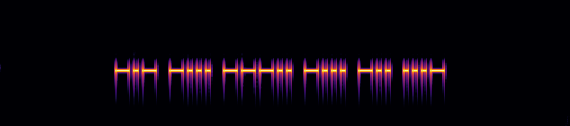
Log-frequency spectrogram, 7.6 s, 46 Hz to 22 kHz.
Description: Morse code, heard as a keyed tone, about 22 wpm, 700 Hz. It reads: KB8BDV
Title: Speed Racing - USA 2x3 Call Signs 20wpm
